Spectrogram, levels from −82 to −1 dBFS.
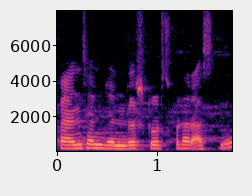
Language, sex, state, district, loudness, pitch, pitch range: Telugu, female, Andhra Pradesh, Guntur, -23 LUFS, 190 Hz, 190-200 Hz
